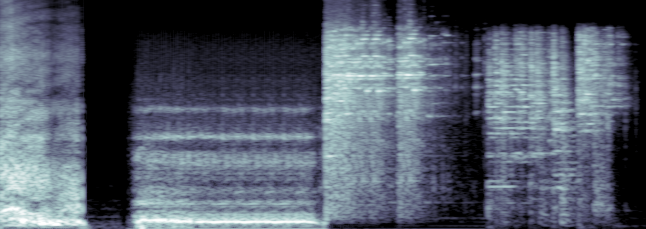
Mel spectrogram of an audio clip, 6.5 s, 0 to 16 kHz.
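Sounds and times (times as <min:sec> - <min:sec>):
low drawn-out growling grunt: 0:01.3 - 0:03.3
glass shattering with scattering shards during a break-in: 0:03.3 - 0:06.4.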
